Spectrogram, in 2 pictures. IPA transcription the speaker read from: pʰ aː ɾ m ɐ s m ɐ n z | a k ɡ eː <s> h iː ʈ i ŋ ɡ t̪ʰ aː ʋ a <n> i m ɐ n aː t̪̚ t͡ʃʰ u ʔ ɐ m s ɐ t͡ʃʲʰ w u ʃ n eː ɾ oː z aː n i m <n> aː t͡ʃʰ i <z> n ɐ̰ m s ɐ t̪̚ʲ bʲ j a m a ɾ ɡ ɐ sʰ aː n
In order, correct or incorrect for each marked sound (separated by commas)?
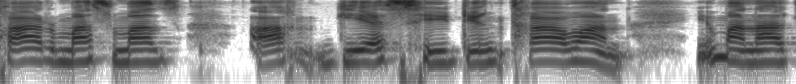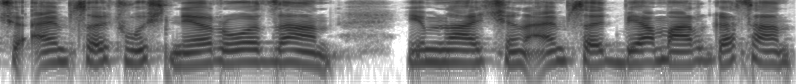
correct, correct, correct, incorrect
